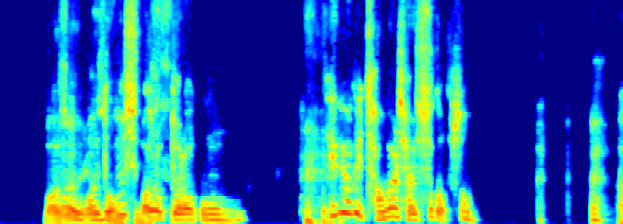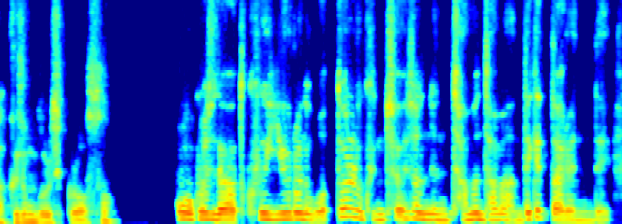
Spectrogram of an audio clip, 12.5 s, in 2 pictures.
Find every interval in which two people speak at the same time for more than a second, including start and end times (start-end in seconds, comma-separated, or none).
0.6-1.9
